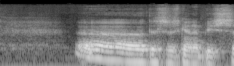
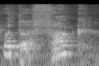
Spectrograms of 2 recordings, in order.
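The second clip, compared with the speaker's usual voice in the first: high startled what the fuck; surprised; 11 semitones higher than usual. Acted. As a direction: squeak it out in mock shock. Reacting to wardrobe change.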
